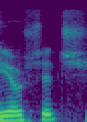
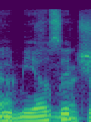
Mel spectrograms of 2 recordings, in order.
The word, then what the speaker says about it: Miocic: Roy Nelson, Stipe Miocic. I think I might have said that correctly. – Miocic, yeah. – Miocic. – Like that, yeah.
